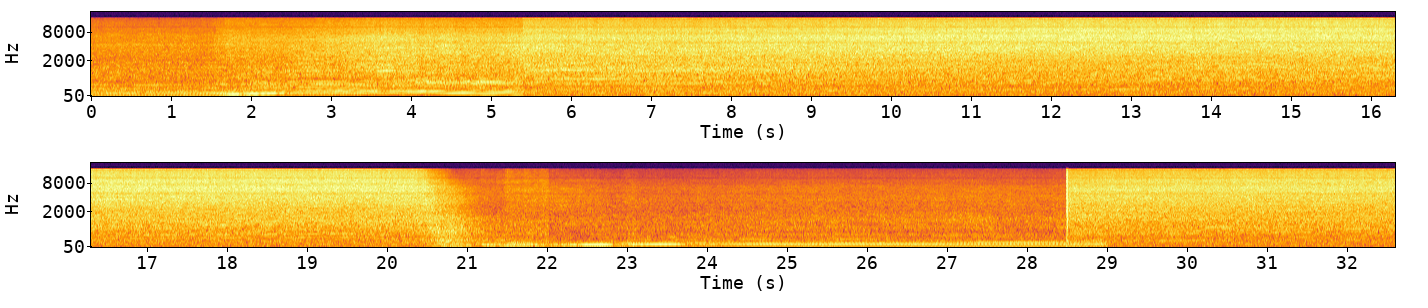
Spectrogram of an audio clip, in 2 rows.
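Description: Supercharged GM 3800 Series III V6 on an engine dyno, exhaling through open headers: it idles, revs up about two seconds in, runs hard at high speed and load for about fifteen seconds, then drops back to idle. A click and a steady hiss take over near the end.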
